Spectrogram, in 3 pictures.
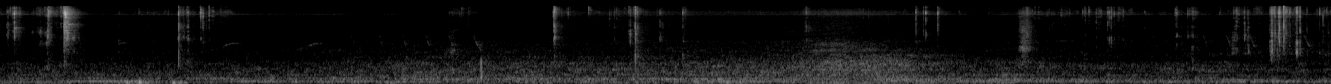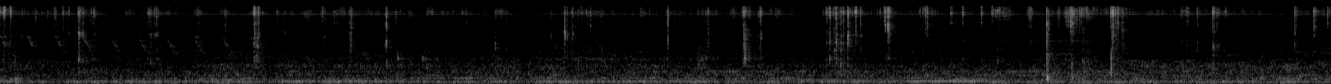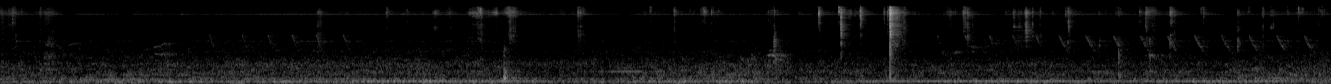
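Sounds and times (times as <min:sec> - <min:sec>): leaf scraping on concrete: 0:07.8 - 0:14.8.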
